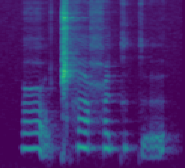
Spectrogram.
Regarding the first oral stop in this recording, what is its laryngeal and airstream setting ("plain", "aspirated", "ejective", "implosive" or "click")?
click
